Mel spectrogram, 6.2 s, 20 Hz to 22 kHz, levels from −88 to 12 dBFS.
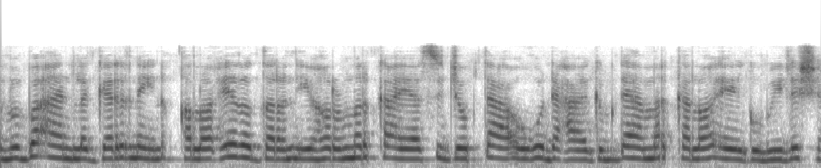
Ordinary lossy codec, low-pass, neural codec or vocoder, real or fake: none; 7.2 kHz; codec, 16 kHz, 4.8 kbps, FACodec; fake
